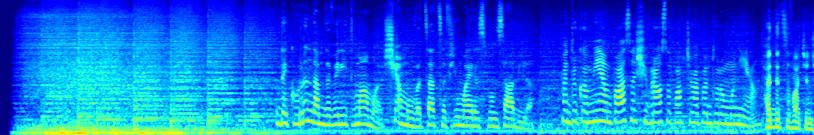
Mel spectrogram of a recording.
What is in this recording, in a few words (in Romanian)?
spot radio; voteaza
